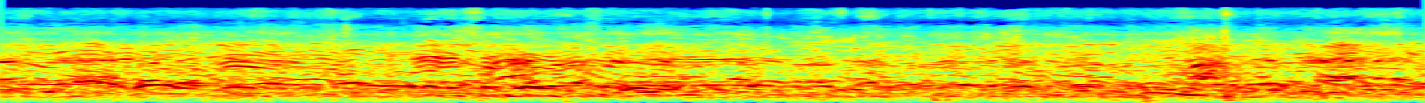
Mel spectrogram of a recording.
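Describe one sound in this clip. A large crowd of men and women talk and shout over one another outdoors.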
